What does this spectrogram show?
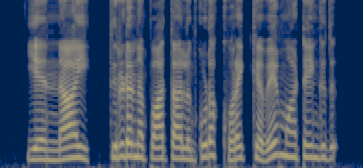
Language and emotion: Tamil, sad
